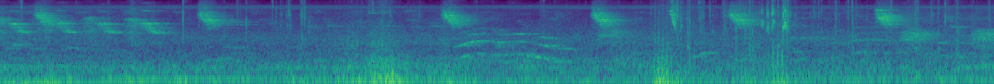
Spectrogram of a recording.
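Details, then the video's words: Sparrows chirping on a rainy day while calling for food: bright, short, downward-sliding chirps in loose clusters, some quick doubled notes, over a steady low rumble with a few lower tonal calls midway. "Sparrow Birds Chirping Sound is the MOST RELAXING Sound in Rainy Days || Sparrow birds call for food"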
